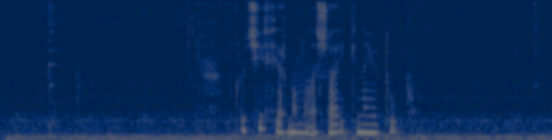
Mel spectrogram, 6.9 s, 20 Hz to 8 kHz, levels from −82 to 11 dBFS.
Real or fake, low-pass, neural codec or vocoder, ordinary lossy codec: real; none; none; none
